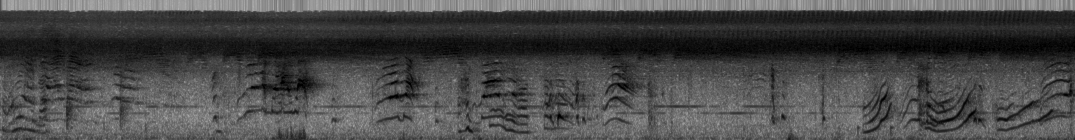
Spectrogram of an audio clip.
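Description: Cicadas droning steadily in the shrine's trees. Over them, a small child's high voice chatters and calls, with long up-and-down sliding calls near the end.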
